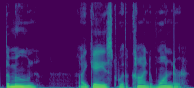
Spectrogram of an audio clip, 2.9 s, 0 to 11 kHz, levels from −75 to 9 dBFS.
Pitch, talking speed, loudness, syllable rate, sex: 165 Hz, 185 wpm, -16 LUFS, 5.3 syllables/s, female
